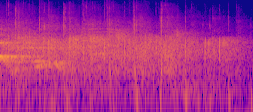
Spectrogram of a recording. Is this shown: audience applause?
yes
